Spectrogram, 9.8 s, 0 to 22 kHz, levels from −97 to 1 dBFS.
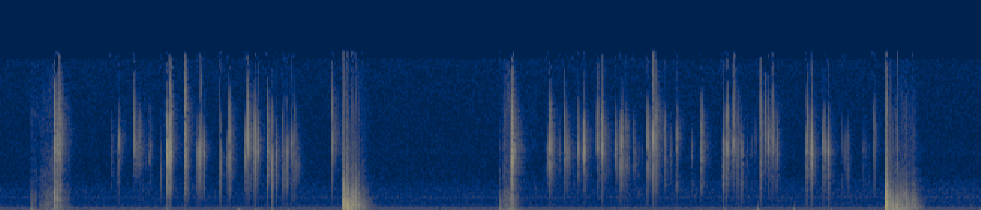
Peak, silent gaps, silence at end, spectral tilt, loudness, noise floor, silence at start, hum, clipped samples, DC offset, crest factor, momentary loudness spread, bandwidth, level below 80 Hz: -8 dBFS; none; 0.6 s; -2 dB/octave; -43 LUFS; -74 dBFS; 0.3 s; none; under 0.1%; under 0.1%; 38 dB; 20 LU; 16.5 kHz; -64 dBFS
